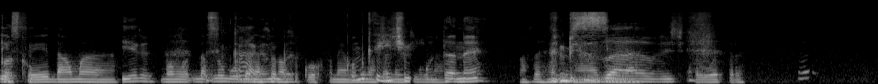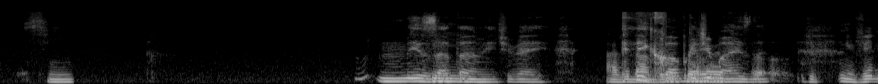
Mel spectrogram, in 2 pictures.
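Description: At 0.32 s the input was likely lost, an audio dropout to silence: the speech cuts to dead silence, no room tone, until 1.22 s, about 0.9 s gone.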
